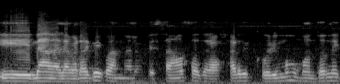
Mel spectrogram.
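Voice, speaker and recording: A woman talks at a moderate pace. Her pitch is very deep and low, with ordinary variation. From Argentina, Buenos Aires south zone. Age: 30s. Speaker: teacher of deaf students. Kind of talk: testimony.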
